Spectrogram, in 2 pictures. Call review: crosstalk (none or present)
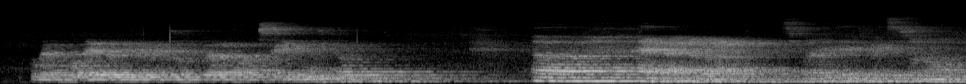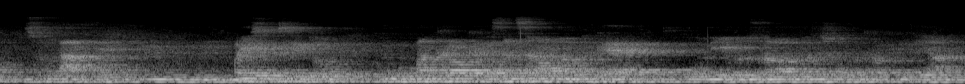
none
